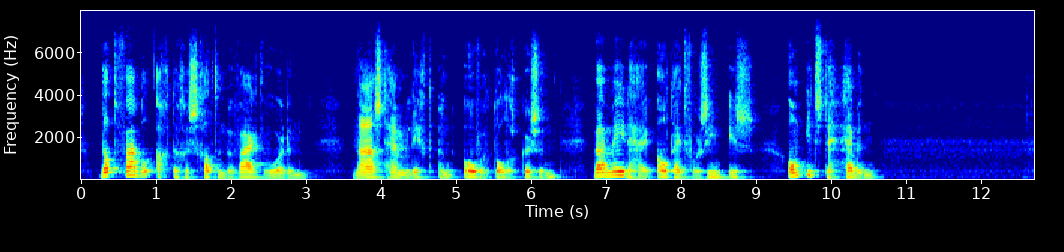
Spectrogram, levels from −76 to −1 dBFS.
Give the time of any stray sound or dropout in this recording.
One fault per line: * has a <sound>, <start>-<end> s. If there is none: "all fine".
all fine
